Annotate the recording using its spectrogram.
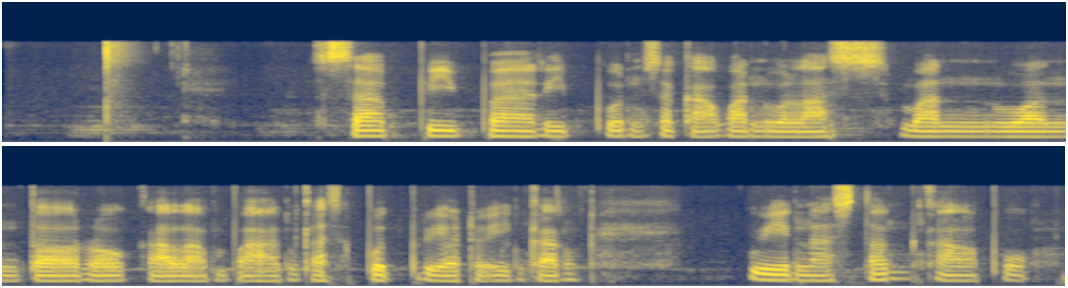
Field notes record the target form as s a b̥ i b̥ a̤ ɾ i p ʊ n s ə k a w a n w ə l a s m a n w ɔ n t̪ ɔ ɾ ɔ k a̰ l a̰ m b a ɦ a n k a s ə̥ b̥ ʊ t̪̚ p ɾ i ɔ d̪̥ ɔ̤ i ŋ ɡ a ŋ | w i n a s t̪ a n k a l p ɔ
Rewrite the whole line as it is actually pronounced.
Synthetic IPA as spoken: s a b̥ i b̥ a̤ ɾ i p ʊ n s ə k a w a n w ə l a s m a n w ɔ n t̪ ɔ ɾ ɔ k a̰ l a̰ m p a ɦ a n k a s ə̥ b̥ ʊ t̪̚ p ɾ i ɔ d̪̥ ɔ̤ i ŋ k a ŋ | w i n a s t̪ a n k a l p ɔ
